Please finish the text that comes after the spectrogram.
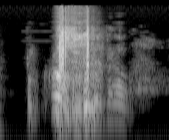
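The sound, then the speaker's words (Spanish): A single loud sneeze: a quick sharp intake of breath, then an explosive burst that trails off into a brief voiced exhale. “Salud.”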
